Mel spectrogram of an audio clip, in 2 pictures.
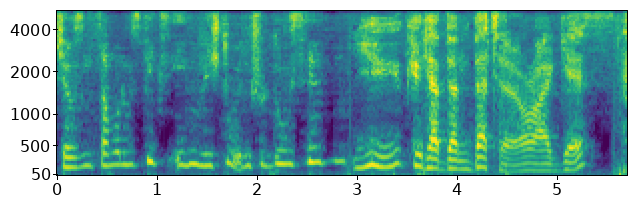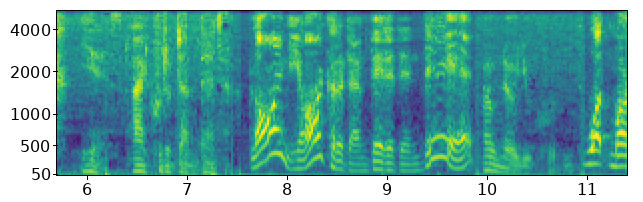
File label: voice demo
